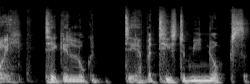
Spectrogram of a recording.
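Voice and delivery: put-on a half-hearted stab at a British accent, barely shifted; clumsy British accent. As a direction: toss off a weak Cockney-ish British accent, just lightly put on. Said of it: "the impression is coming together".

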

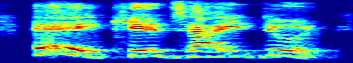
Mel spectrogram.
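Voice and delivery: put-on high, sing-out greeting to the kids; imitated friendly grandparent. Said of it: "most grandparents are like".

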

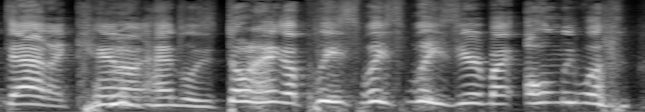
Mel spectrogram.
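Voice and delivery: high, frantic begging; desperate pleading. Retold or imitated. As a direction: beg him not to hang up. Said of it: "I'm like".

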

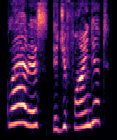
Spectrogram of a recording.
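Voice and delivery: high, loud mother's voice calling up; mother calling her daughter from closer by. A narrator's reading. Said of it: "the voice asked, this time sounding closer".

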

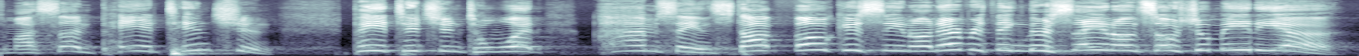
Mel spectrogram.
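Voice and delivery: a father pressing his son to listen; urgent fatherly plea. Retold or imitated.

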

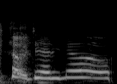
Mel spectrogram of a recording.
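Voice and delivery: put-on high, slow whiny child voice; mocking pleading kid. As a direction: echo it back as a teasing whine. Mocks friend's pleading kid line.

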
